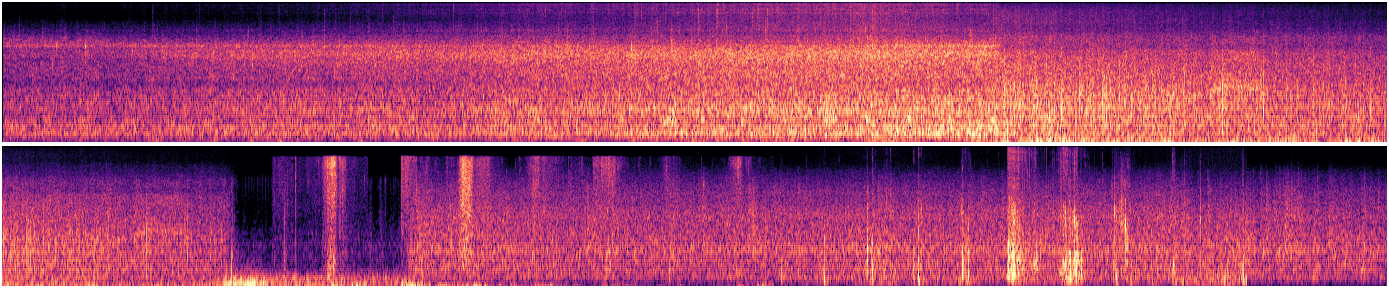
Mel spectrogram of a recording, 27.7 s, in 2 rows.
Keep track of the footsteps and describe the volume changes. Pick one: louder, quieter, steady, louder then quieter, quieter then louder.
quieter then louder.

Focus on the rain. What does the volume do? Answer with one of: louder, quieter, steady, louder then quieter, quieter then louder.
louder then quieter.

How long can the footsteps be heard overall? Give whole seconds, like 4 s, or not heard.
10 s.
